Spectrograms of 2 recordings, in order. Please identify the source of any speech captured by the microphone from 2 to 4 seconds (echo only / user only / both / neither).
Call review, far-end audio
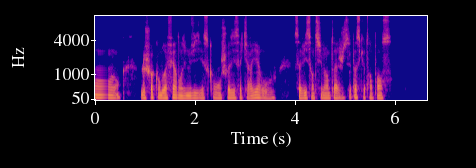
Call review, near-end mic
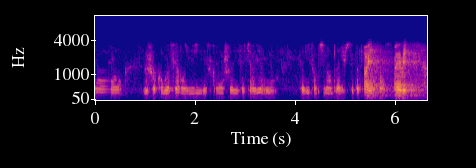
echo only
